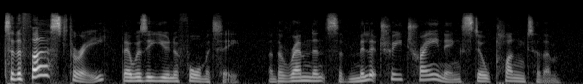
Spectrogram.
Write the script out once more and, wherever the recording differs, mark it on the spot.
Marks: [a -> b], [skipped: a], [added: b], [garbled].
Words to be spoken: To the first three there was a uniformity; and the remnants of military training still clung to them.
To the first three there was a uniformity; and the remnants of military training still clung to them.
